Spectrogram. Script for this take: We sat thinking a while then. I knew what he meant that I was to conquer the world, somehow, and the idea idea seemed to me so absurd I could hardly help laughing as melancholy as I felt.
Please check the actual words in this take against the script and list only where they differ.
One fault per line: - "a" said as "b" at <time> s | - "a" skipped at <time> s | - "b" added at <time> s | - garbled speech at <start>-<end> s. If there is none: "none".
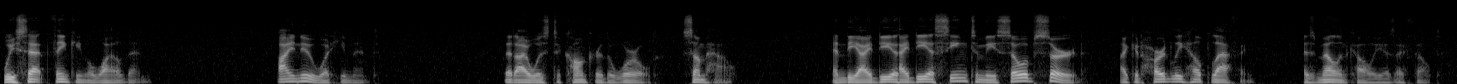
none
